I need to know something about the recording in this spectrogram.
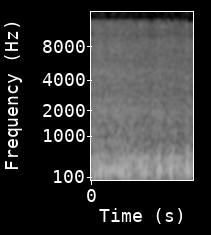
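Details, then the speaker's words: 2003 Honda CBR600RR fitted with a 2006 replacement engine (2,300 miles) after a spun rod bearing, plus Power Commander and K&N air filter; first run on a cold night, brief even inline-four hum with no knock or rattle; replacement engine healthy. "How does it run, Vinny? How does it run? Did it run good? Like butter. Like butter."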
